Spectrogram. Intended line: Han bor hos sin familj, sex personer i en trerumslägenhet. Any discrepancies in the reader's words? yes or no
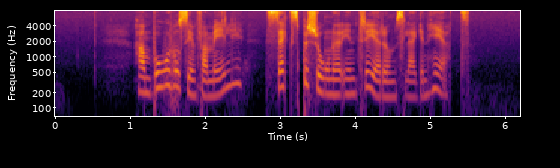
no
